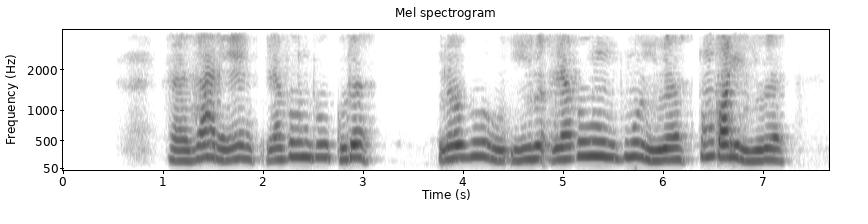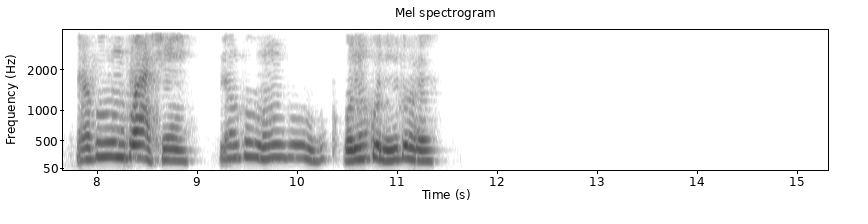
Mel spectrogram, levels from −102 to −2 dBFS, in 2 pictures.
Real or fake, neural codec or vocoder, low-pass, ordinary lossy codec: real; none; 3.6 kHz; AAC, 16 kbps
